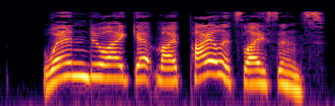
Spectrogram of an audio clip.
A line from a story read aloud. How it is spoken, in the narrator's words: I cried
